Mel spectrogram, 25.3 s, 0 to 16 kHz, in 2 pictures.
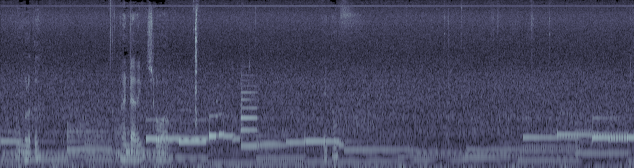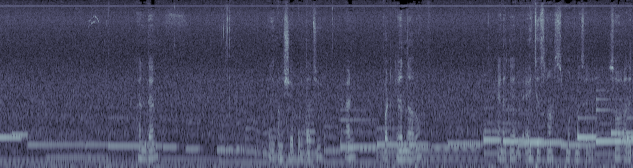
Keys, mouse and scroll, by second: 3.8 click, 5.1 middle click, 8.1 shift+middle click, 14.2 middle click, 16.1 middle click, 19.3 middle click, 20.7-21.9 scroll up 1, 21.9 shift+middle click, 22.6-22.9 scroll up 2.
